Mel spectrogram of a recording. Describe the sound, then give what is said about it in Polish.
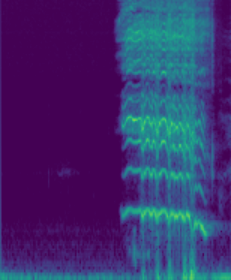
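A rearing horse lets out one loud, bright whinny about a second long that wavers and then drops in pitch at the end, after a quiet low rumble. “koń Dietricha wznosi się i jego kopyta próbują uderzyć w twoim kierunku.”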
